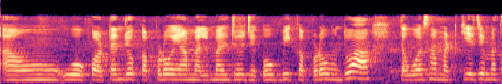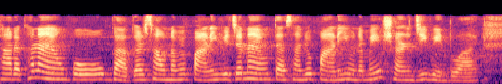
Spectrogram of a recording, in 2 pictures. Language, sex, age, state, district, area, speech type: Sindhi, female, 45-60, Gujarat, Surat, urban, spontaneous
